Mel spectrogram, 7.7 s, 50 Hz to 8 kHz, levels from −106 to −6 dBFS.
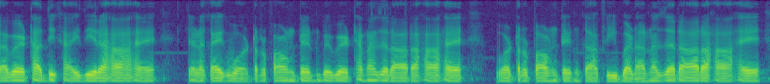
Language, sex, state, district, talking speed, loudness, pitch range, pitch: Hindi, male, Chhattisgarh, Raigarh, 185 wpm, -26 LUFS, 90-95 Hz, 95 Hz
